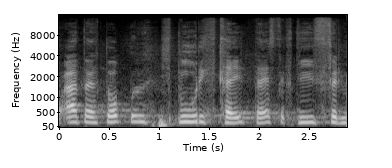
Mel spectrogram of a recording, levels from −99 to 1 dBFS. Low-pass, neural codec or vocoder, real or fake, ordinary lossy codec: 14.4 kHz; codec, 44.1 kHz, 3.4 kbps, Pupu-Codec; fake; none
